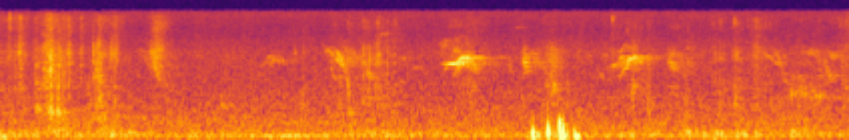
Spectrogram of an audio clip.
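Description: Near silence in the cold air, with a few faint, short bird chirps here and there and a brief run of soft low thumps a little past halfway.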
